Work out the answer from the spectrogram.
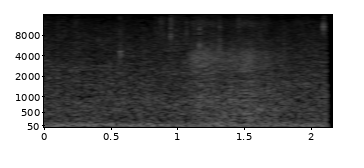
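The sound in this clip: Rain falling on a garden, a steady soft hiss of many drops with no breaks and no voices.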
